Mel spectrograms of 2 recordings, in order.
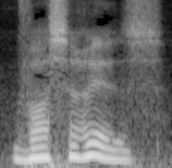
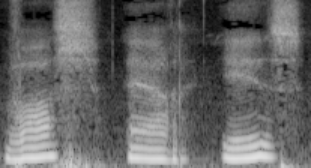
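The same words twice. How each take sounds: First: "Was er is" slow but with no breaks; merged into one string. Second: "Was, er, is" very slow, one word at a time; separate words. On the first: Teacher showing how vowels merge, merged into one string. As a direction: run "Was er is" together as one word. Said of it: "merge all into one big string". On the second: Teacher showing there are three different words, separate words. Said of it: "here you have three different words". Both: Shown as a demonstration.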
